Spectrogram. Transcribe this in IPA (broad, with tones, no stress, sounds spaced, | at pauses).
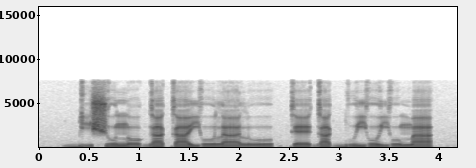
ɡ͡b i˧ ʃ o˦ n ɔ˧ ɡ a˦ k a˧ j o˧ l a˨ l o˨˦ | k ɛ˧ ɡ a˦ ɡ͡b u˦ j o˦˨ j o˧ m a˦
